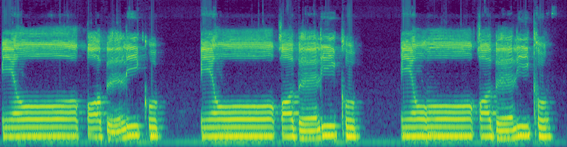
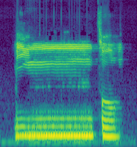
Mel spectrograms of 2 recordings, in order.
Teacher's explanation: Jadi itu qaf punya sifat tebal, gitu sehingga dia harus mengikuti makhrajnya qaf.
